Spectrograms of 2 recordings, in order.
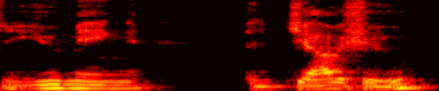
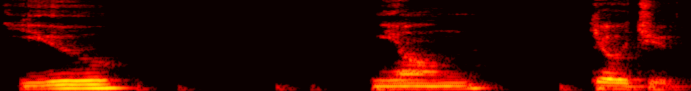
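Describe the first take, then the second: First: The title is read with a Mandarin pronunciation. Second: The title is read with a Sino-Korean pronunciation. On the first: "in the Mandarin uh, uh, pronunciation" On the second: "in the Sino-Korean"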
